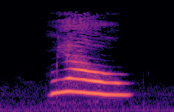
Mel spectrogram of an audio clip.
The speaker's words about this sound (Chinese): 小猫又叫了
